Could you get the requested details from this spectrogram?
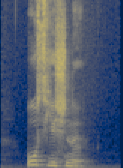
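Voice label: "усйысьны", Komi, female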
